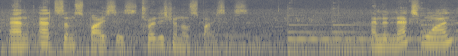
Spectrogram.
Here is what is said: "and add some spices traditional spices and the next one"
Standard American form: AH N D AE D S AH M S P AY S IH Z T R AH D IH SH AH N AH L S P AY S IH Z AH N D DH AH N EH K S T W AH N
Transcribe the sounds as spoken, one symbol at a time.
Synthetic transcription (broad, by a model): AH N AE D S AH M S P AY S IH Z T R AH D IH SH AH N AH L S P AY S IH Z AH N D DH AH N EH K S T W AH N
